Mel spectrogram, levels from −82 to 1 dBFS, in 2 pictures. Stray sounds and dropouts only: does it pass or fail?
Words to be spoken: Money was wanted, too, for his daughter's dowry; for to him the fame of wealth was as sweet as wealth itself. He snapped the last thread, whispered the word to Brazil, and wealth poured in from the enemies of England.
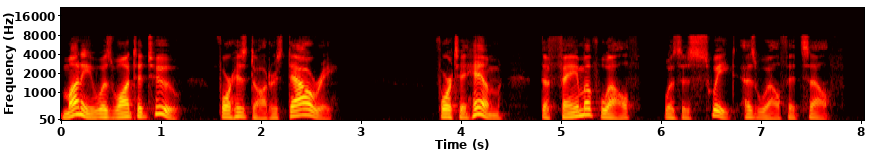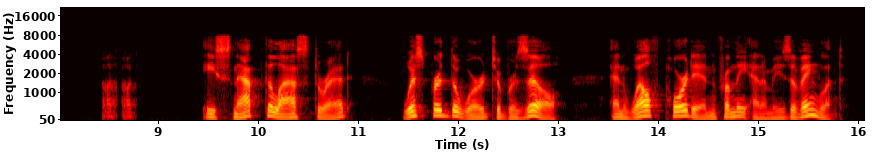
fail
